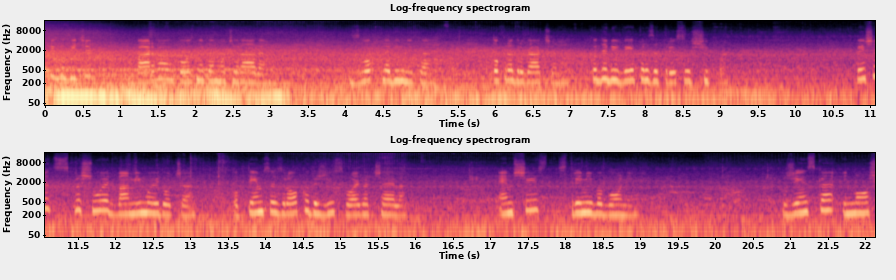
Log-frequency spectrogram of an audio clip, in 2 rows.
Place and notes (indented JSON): {
  "title": "cankarjeva cesta, ljubljana - street reading-fragment 2",
  "date": "2013-06-07 19:06:00",
  "description": "this sonorous fragment is part of Sitting by the window, on a white chair. Karl Liebknecht Straße 11, Berlin, collection of 18 \"on site\" textual fragments ... Ljubljana variation\nSecret listening to Eurydice 10, as part of Public reading 10",
  "latitude": "46.05",
  "longitude": "14.50",
  "altitude": "310",
  "timezone": "Europe/Ljubljana"
}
